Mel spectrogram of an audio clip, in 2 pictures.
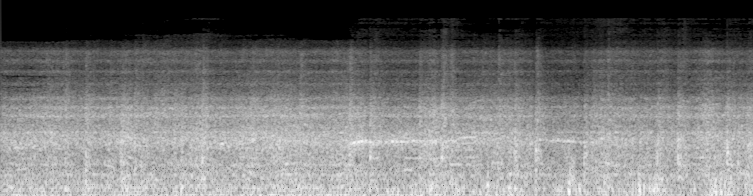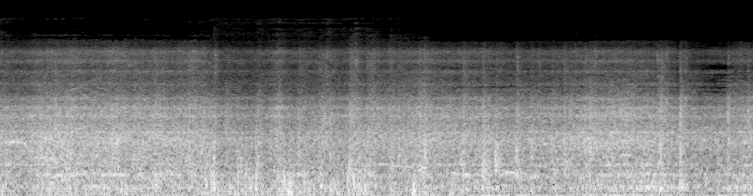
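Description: Nilgiri Mountain Railway toy train running on its metre-gauge track, a steady rumble of the coaches' wheels on the rails heard through an open carriage window.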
